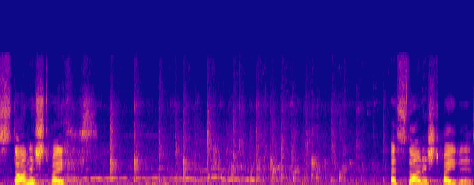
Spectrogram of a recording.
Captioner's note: audience cheering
